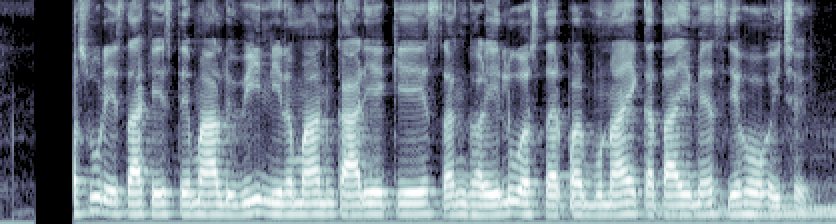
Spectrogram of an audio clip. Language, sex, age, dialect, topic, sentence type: Maithili, male, 18-24, Eastern / Thethi, agriculture, statement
